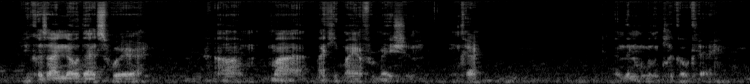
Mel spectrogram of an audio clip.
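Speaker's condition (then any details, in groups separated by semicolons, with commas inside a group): No condition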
